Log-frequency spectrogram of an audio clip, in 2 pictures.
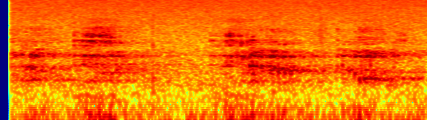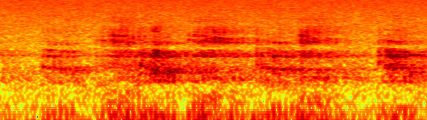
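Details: Fallow deer (Dama dama) giving hoarse, throaty calls in short bursts roughly once a second, over a low rumble of wind.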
